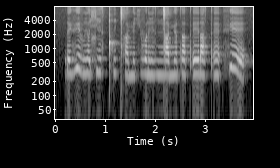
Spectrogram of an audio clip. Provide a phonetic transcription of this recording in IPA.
ɾ e vʲ e v ĩ ə̯ ɕ i z ǃʰ i ǀʰ ɐ̃ mʲ ə̃ ç v ə ɾ ĩ z ŋ͡ǀ a mʲ ɐ̃ t ɐ tʼ e ɾ a z tʼ ẽ ʔ fʲ e

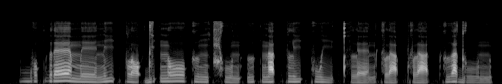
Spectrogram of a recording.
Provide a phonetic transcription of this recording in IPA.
b o˦˥ k̚ r ɛː˥˩ m eː˧ n i˥˩ ʔ p l ɔ˨˩ ʔ d i˥˩ ʔ n oː˥˩ k ɯ˧ ŋ t͡ɕʰ u˨˩ n ʔ ɯː˥˩ k̚ n a˦˥ t̚ p l i˦˥ ʔ k w iː˨˩ t̚ pʰ l ɛː˩˦ n k l a˨˩ p̚ k l a˨˩ t̚ k ɯ˥˩ a̯ d u˧ n

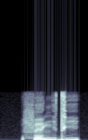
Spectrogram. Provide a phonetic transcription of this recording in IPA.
f æ ŋ i d i

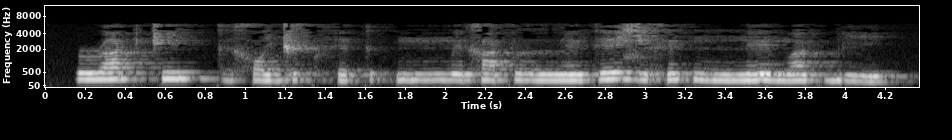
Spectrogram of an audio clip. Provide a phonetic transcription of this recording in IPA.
ɹ a k t͡ʃ ĩ kː ɛ̤ x ɔ i̯ d͡ʒ u k h ɪ k | mː ẽ x a k lː ẽ k e ʑ ɪ x ẽ k nː ẽ b ã k b i

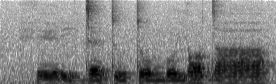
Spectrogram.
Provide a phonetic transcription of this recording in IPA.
h e˨ ɾ i˨˦ d ɛ˧ t u˧ t o˧ m o˧ j ɔ˦ d a˦

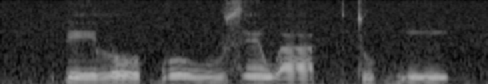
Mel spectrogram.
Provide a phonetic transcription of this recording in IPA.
ɗ eː˨ l oː˦˨ ɡ͡b oː˨ w u˨ z ɛ̃˨˦ w a˨ | t u˦ ɡ͡b ĩ˧

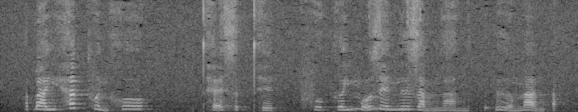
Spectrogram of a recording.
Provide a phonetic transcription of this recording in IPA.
ɓ a˧ j h a˦˥ t̚ f ə˧˩ n x o˧ | t̪ʰ ɛ̰˧˥ s ə˨˩ t̚ t̪ʰ e˨˩ k̚ | f o̤˨˩ k ə˨˦ j m o̰˧˥ z e˧ n ɨ˧ z a̰˧˨ m n a̤˨˩ n | ʔ ɨ˧˩ ə̯ m a̰˧˨ n ʔ

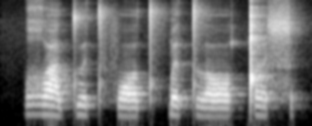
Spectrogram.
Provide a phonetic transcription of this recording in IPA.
ʁʷ a˥˩ tʷ ɛ˦ t f ɔː˨ t k͡p ə˦ t l ɔː˨ ǃ ə˥˩ ɬ

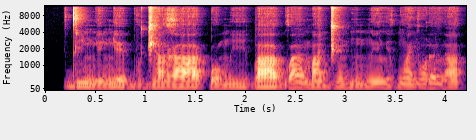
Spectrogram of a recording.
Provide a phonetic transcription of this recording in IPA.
d i˦ ɲ e˨ ɲ e˦˨ b u˨ d͡ʒ ã˧ ɣ aː˨˦ k͡p o˨ m iː˧ b aː˦ ɡʷ aː˨ m ã˧ d͡ʒ ũ˨ b ĩ˦ m ĩ˨ l i˨˦ ɡʷ ã˨ j ɔ̃˨ ɾ ə˧ l ã˨˦

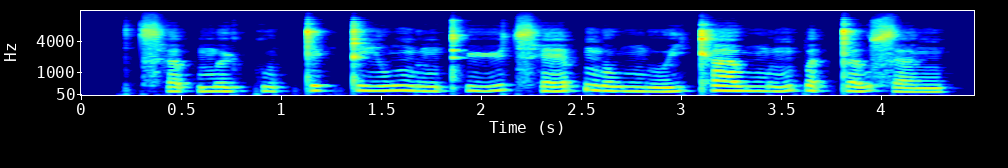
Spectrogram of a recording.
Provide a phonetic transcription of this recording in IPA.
t͡sʰ ɐ˨ p̚ m ɵ˨˧ ɥ kʷ ɐ˨˥ p̚ t̪ ɪ˨˥ k̚ t̪ iː˨˧ w ŋ ʊ˨ ŋ t̪ʰ yː˨˥ t͡sʰ ɛː˨˥ p̚ ŋ o˧ w m uː˨˥ j kʰ aː˧ w m ʊ˨˥ ŋ p ɐ˨ t̚ t̪ ɐ˨˥ w s ɐ˨ ŋ

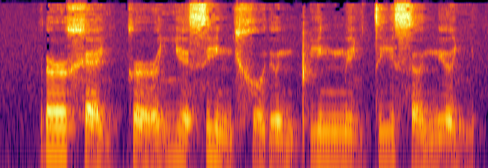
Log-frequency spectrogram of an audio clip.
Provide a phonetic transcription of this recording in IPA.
ɾ ə˞˥ x ɛ˧˩˧ ʎ k ə˞˧˩˧ ʎ ɪ˥˩ s i˥˩ nʲ x ʊ˧˩˧ ɾʲ ʊ˥˩ nʲ pʼ i˥ nʲ m ɪ˥˩ ʎ t i˥ s ə˧˩˧ nʲ ə˥˩ ʎ

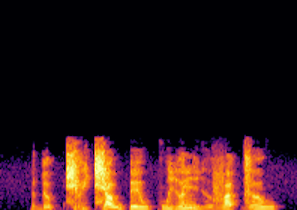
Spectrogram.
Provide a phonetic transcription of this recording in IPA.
ɗ ə˨˩ p̚ t͡ɕ ə̰˧˥ j t͡ɕ a˨˦ w ʔ e˧ w k w ḭ˧˥ ə̯ n i̤˨˩ ə̯ v a˨˩ t̚ z ə˧ w

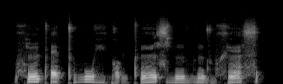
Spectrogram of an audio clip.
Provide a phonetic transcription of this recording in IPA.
x ũ tʼ ɛ tʼ ṳ w e̤ ɡ ɔ ɡ tʼ ẽ ɕ i̤ n ṳ n d ṳ x ɛ̃ ɬ

